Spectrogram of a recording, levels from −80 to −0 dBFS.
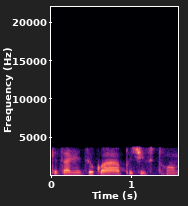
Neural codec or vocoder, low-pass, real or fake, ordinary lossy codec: codec, 16 kHz in and 24 kHz out, 1 kbps, XY-Tokenizer; 3.6 kHz; fake; none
